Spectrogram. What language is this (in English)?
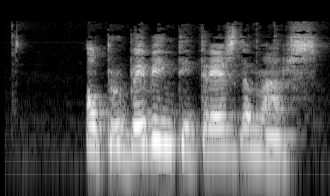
Catalan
